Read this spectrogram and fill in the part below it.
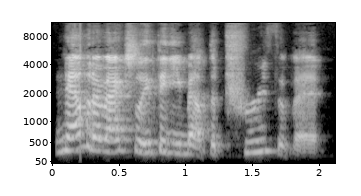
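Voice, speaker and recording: A woman's voice: sits high, wildly swooping pitch, sharp tone. A woman with an Australian accent, co-hosting a casual film-discussion podcast with chatty, laughing asides. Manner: chatty, quick to laugh, lots of "like". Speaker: podcast co-host.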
